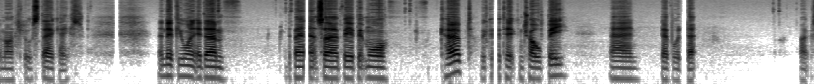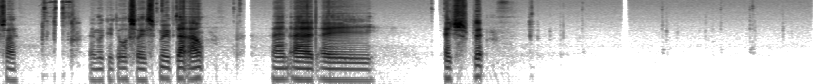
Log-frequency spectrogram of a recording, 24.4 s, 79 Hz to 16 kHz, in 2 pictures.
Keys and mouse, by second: 3.2-8.1 drag, 8.1 ctrl+b, 11.9 middle click, 12.9 a, 13.1 a, 14.6-17.8 drag, 17.8-20.6 middle drag, 20.2 a, 20.6 Tab, 21.0-23.0 middle drag, 22.2 Tab, 23.0 click, 24.0 Tab.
